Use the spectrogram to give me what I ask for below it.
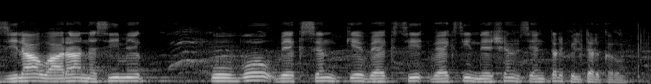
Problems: constant background noise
